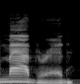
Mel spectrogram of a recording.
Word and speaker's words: Madrid: we went to Madrid even though it's spelled Madrid okay Madrid it's called Madrid is where they filmed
